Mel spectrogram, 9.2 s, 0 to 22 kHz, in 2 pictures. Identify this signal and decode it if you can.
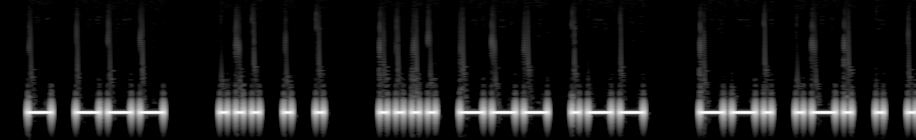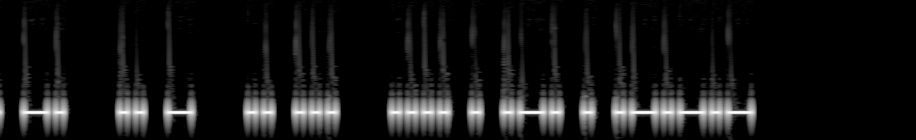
Morse code, heard as a keyed tone, about 30 wpm, 700 Hz. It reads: TO SEE HOW GREEN IT IS HERE.
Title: Sentences from Top 1000 Words - Review Part 2 - 30wpm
